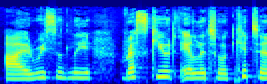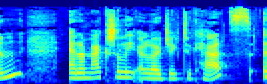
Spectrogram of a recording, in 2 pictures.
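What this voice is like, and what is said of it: Congested, sick-sounding voice. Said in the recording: “apologize for my voice. I might sound a little bit sick”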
